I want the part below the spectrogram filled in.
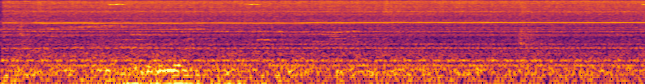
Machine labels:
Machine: pump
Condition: normal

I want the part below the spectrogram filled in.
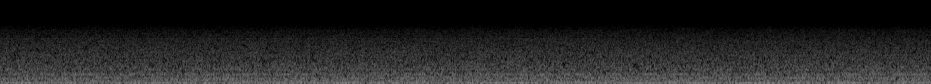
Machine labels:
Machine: fan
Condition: normal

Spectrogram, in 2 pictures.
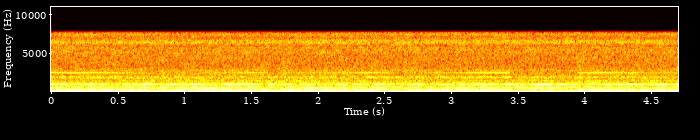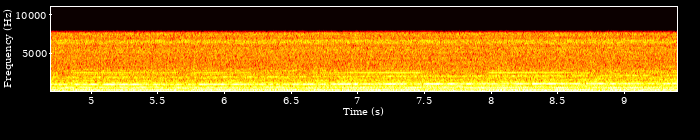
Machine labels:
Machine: slide rail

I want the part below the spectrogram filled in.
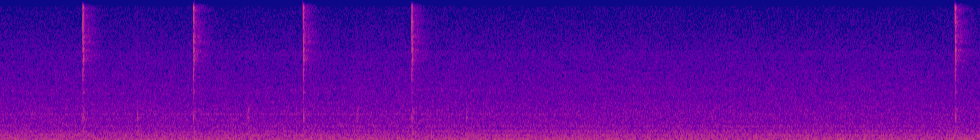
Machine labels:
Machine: valve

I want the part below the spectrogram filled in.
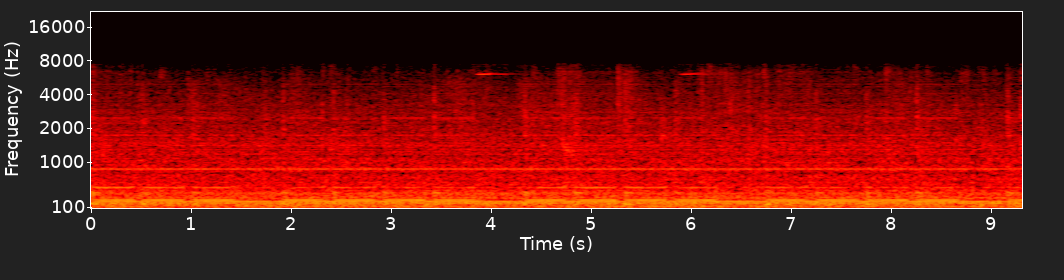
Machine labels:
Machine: slide rail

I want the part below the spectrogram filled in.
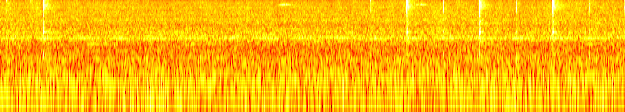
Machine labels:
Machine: valve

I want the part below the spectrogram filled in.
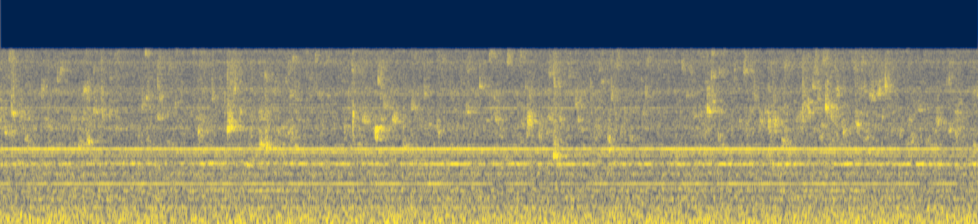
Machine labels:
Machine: pump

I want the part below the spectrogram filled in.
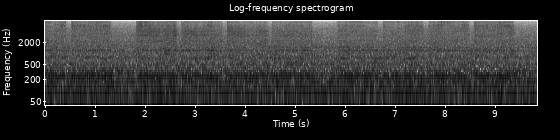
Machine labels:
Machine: slide rail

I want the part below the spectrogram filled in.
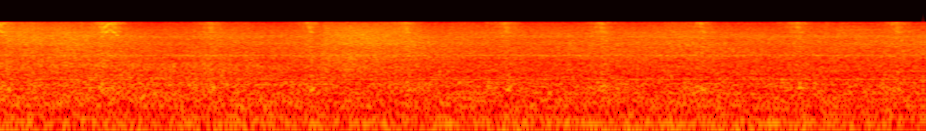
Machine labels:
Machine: slide rail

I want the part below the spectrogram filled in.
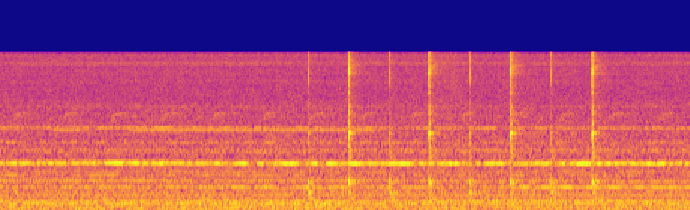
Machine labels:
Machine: valve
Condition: normal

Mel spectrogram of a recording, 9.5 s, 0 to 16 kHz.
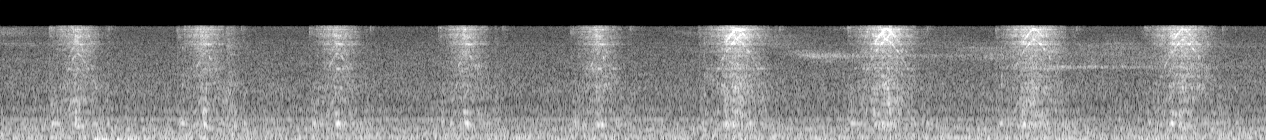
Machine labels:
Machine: slide rail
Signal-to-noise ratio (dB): 6 dB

